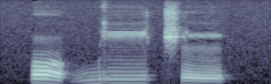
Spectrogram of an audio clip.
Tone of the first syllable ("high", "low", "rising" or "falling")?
falling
